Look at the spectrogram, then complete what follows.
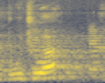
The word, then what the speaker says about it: bourgeois: That is, patriotism is a bourgeois sentiment. Underline the word bourgeois. It's pronounced as bourgeois.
